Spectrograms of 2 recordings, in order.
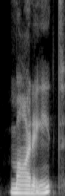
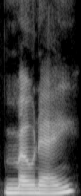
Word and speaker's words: Monat: Now, since 2020, we have been following the multi-level marketing company Monat, which stands for Modern Nature. That's why it's called Monat instead of Monet or Monat, because these goddamn illiterate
